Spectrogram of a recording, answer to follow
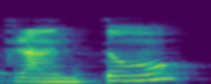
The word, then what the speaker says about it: printemps: So, here, P and S are not going to be pronounced. Le printemps est une.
